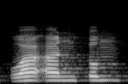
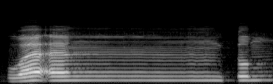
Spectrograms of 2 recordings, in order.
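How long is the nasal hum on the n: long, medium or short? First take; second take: short; medium. First: The nasal hum is cut very short. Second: The nasal hum is held moderately long. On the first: The speaker calls it wrong. "bacaan yang pertama itu bacaannya pendek" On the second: The speaker calls it right. "Dengungnya segitu aja dia. Jangan terlalu panjang, jangan juga terlalu pendek"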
